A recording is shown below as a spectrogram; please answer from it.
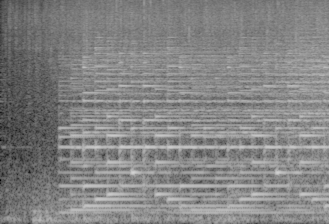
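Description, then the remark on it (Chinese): Steady, dense rain patters and hisses throughout as a light rain turns into a downpour on an island, soon joined by sustained musical tones layered over the downpour; no one speaks. “淅沥沥，淅沥沥，天空开始下雨，没一会儿，小雨变成倾盆大雨”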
